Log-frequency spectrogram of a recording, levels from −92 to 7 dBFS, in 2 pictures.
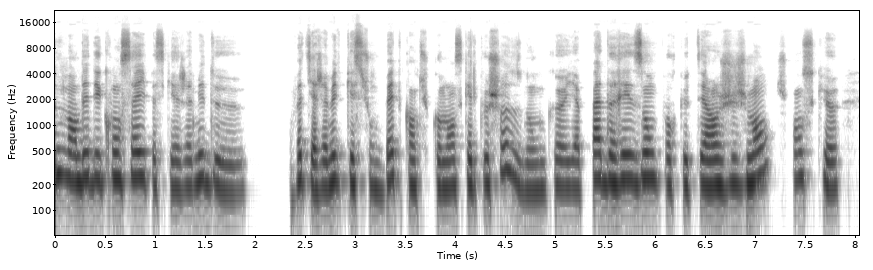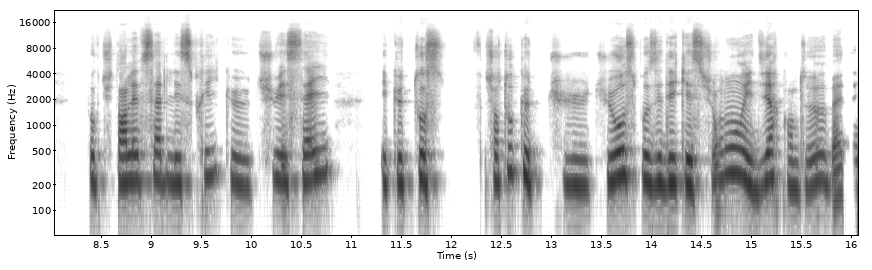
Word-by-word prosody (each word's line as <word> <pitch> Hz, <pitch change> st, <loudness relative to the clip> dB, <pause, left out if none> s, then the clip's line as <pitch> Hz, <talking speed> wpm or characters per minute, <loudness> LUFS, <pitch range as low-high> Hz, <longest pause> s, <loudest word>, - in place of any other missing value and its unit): demander 235 Hz, -3 st, +4 dB
des 225 Hz, -1 st, 0 dB
conseils 235 Hz, +1 st, +2 dB
parce 200 Hz, -3 st, -9 dB
qu'il 190 Hz, -, -6 dB
y -, -, -1 dB
a -, -, -3 dB
jamais 190 Hz, +5 st, -1 dB
de 175 Hz, -4 st, -4 dB, 0.4 s
en -, -, -18 dB
fait, 220 Hz, -, +2 dB
il -, -, -14 dB
y -, -, +3 dB
a -, -, +3 dB
jamais 185 Hz, +5 st, +3 dB
de 215 Hz, -, -10 dB
question 205 Hz, -2 st, -2 dB
bête, 225 Hz, +6 st, -1 dB
quand 195 Hz, -, -1 dB
tu 200 Hz, -, -18 dB
commences 190 Hz, +1 st, -2 dB
quelque 200 Hz, +1 st, -1 dB
chose. 230 Hz, -1 st, -1 dB
Donc, 175 Hz, +2 st, -5 dB
heu, 190 Hz, -, -1 dB
il -, -, -3 dB
y -, -, -3 dB
a -, -, -4 dB
pas 230 Hz, +6 st, +2 dB
de 220 Hz, 0 st, +3 dB
raison 225 Hz, +2 st, +4 dB
pour 200 Hz, -2 st, -6 dB
que 200 Hz, -, -1 dB
tu 200 Hz, +2 st, -4 dB
aies -, -, +4 dB
un 195 Hz, +1 st, +6 dB
jugement. 210 Hz, -, +2 dB
Je -, -, -22 dB
pense 240 Hz, +1 st, -5 dB
qu'il 185 Hz, -4 st, -3 dB, 0.5 s
faut 220 Hz, -, 0 dB
que 215 Hz, -, -16 dB
tu 220 Hz, 0 st, -17 dB
t'enlèves 220 Hz, +1 st, +4 dB
ça 230 Hz, +1 st, -1 dB
de 220 Hz, -, -5 dB
l'esprit, 220 Hz, +5 st, -3 dB
que 205 Hz, -4 st, -4 dB
tu 230 Hz, +2 st, -6 dB
essayes 225 Hz, +6 st, 0 dB, 0.5 s
et 210 Hz, -, -2 dB
que 210 Hz, 0 st, +1 dB
tu 215 Hz, +3 st, -1 dB
oses 225 Hz, 0 st, +1 dB
faut -, -, -46 dB, 0.4 s
surtout 230 Hz, +6 st, -2 dB
que 265 Hz, -, +1 dB, 0.2 s
tu 200 Hz, -3 st, -4 dB
tu 215 Hz, -, -4 dB
oses 250 Hz, +2 st, +5 dB
poser 215 Hz, -3 st, +2 dB
des 210 Hz, +1 st, +3 dB
questions 210 Hz, +6 st, +1 dB
et 215 Hz, -, +6 dB
dire 230 Hz, +6 st, +2 dB
quand, 185 Hz, -3 st, -5 dB
heu, 210 Hz, +4 st, -1 dB
bah, 155 Hz, -7 st, -3 dB
tu -, -, -32 dB
215 Hz, 260 wpm, -23 LUFS, 195-230 Hz, 0.5 s, un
